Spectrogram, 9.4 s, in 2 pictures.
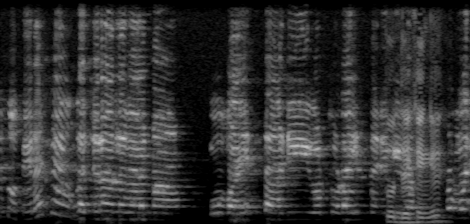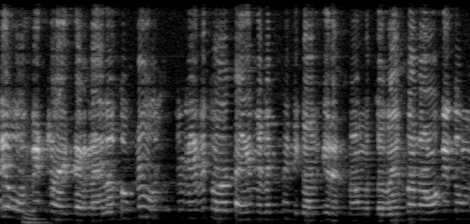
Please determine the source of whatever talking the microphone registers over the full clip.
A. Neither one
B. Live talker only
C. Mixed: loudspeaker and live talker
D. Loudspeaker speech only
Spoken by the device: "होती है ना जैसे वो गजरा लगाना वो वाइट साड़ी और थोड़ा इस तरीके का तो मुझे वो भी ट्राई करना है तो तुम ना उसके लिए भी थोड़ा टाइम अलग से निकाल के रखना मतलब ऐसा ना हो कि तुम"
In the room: C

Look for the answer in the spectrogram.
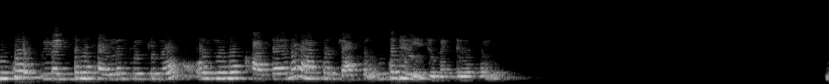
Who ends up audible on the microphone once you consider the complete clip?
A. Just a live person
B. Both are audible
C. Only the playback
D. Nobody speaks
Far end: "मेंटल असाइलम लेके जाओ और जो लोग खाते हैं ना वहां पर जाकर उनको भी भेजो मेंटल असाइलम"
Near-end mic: C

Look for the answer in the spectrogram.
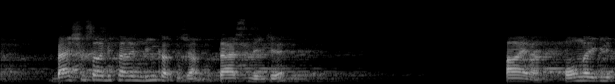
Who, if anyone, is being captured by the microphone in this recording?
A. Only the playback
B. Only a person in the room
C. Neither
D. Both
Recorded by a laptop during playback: A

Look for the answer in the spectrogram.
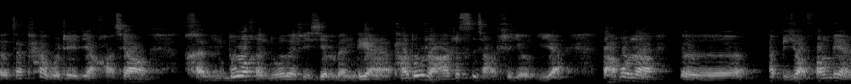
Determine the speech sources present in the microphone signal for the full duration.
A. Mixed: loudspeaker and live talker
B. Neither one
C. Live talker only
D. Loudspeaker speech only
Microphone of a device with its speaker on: D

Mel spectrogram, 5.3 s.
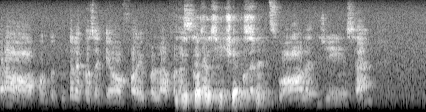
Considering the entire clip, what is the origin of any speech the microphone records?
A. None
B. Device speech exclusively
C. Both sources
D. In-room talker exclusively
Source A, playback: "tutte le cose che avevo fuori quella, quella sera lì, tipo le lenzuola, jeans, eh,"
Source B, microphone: C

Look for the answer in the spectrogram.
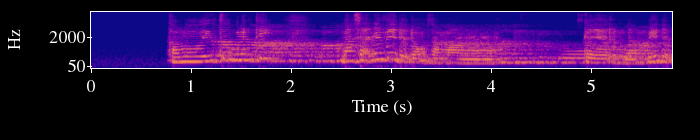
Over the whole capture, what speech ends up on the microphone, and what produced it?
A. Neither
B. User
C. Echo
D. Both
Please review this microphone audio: D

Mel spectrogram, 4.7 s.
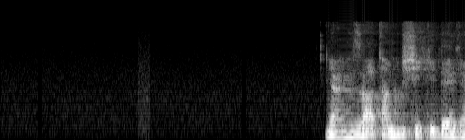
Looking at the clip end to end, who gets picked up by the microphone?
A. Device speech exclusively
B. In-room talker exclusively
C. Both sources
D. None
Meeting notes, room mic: B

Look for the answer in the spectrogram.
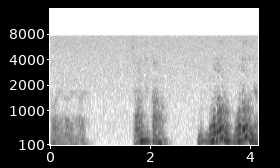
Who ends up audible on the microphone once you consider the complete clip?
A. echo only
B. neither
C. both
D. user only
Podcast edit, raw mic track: D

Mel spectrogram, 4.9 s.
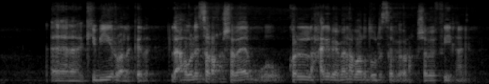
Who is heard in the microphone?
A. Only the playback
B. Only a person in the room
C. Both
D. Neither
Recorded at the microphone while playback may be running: A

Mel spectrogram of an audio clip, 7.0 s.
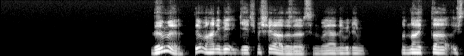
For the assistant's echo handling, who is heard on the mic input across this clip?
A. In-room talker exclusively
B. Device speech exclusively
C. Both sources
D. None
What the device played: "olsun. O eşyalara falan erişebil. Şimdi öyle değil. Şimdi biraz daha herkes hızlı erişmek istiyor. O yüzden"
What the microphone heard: A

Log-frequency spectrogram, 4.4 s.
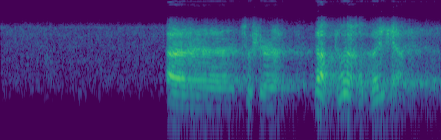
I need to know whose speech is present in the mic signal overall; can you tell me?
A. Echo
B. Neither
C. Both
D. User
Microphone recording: D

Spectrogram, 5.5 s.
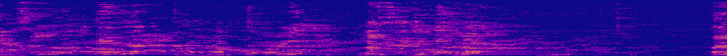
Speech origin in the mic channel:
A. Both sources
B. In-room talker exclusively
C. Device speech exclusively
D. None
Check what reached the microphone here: C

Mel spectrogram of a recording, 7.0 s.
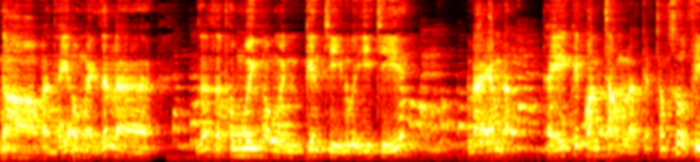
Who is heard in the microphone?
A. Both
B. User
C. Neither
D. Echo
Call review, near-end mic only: A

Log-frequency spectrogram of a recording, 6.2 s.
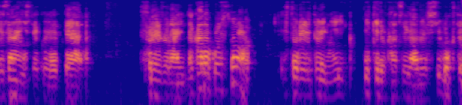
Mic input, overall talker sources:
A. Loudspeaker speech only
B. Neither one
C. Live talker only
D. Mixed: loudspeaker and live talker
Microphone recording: A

